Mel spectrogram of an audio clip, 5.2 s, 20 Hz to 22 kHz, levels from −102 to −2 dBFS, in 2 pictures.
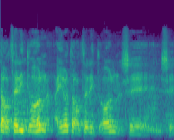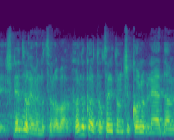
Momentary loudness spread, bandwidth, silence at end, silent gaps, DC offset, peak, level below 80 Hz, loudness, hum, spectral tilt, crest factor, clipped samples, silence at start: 12 LU; 9.4 kHz; 0 s; none; under 0.1%; -2 dBFS; -82 dBFS; -21 LUFS; none; -4 dB/octave; 18 dB; under 0.1%; 0 s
